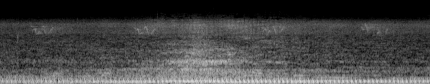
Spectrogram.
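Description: A motor vehicle engine passing nearby: a low hum that swells to its loudest about two seconds in, then eases off. Short high chirps repeat about once a second behind it.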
